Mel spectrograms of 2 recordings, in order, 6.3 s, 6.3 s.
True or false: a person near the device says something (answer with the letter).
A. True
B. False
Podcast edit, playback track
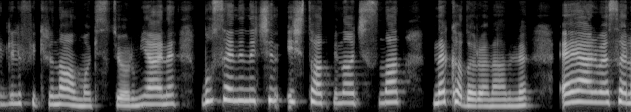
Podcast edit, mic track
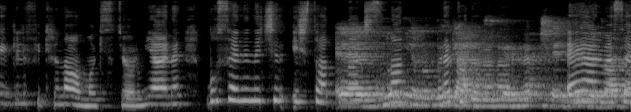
A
